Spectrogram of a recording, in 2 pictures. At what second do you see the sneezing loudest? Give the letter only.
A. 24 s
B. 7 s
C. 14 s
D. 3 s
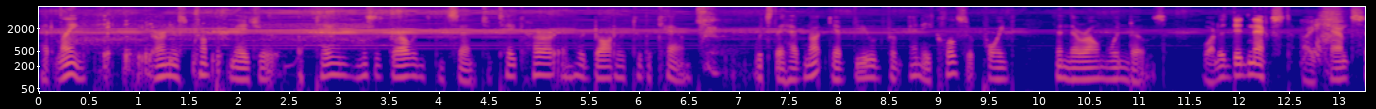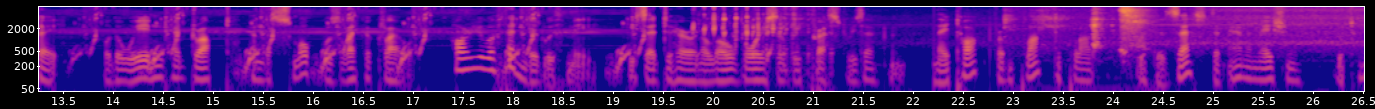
A.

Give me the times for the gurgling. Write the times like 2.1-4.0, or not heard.
0.0-2.6, 13.6-21.5.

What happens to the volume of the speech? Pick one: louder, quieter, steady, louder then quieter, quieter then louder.
steady.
